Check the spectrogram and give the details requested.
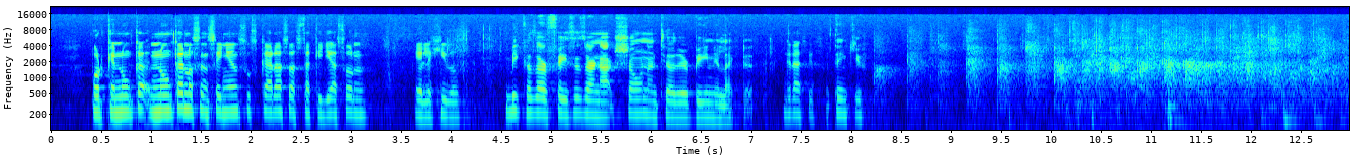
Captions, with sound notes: (foreign language) because our faces are not shown until they're being elected. (foreign language) Thank you. (audience clapping)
